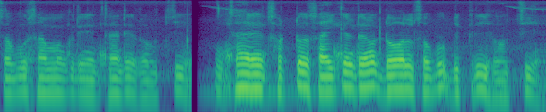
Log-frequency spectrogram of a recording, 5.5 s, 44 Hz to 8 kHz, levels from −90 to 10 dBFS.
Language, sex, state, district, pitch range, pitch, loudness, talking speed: Odia, male, Odisha, Malkangiri, 105-125 Hz, 115 Hz, -18 LUFS, 130 wpm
